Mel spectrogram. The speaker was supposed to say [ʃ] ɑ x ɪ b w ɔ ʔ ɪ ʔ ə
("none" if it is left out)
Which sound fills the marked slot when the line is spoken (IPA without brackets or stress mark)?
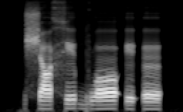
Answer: ʃ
